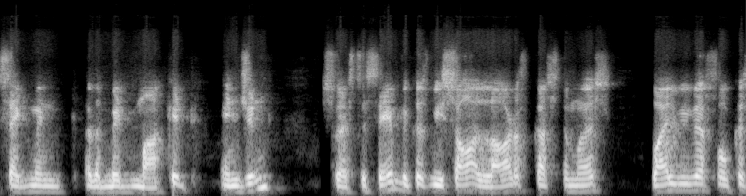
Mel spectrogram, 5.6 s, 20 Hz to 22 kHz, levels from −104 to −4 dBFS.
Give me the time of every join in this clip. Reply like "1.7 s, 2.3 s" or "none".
2.4 s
